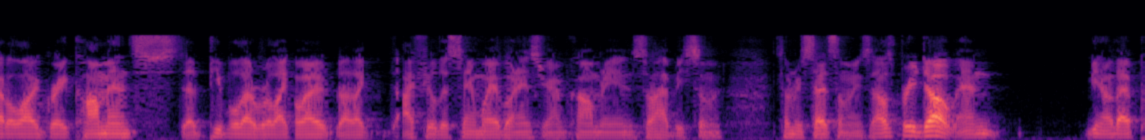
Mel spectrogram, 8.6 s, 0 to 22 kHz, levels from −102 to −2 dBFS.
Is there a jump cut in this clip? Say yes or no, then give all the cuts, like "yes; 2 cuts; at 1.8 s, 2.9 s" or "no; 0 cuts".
yes; 1 cut; at 2.2 s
